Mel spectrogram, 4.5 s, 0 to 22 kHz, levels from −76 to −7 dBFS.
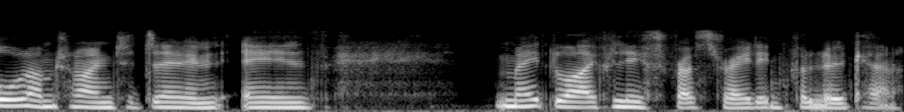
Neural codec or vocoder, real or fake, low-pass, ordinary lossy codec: autoencoder, 22.05 kHz, a latent of 192 numbers a frame, VITS, trained on many speakers; fake; 7.2 kHz; Opus, 32 kbps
